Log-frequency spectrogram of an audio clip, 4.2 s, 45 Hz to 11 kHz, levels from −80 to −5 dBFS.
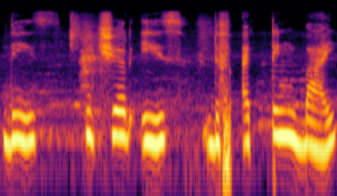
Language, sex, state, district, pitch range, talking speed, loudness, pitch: English, female, Andhra Pradesh, Sri Satya Sai, 205-250 Hz, 85 wpm, -12 LUFS, 220 Hz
